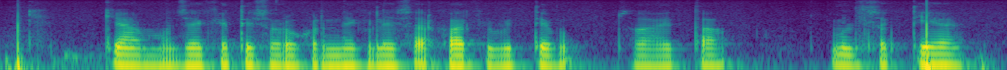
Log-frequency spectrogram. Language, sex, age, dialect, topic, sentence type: Hindi, male, 25-30, Marwari Dhudhari, agriculture, question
